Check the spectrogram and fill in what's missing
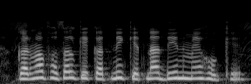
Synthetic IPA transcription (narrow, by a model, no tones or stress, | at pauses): ɡəɾməpʰəsəlkekɐt̪nikɪt̪nad̪inmẽɦoːkʰḛː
